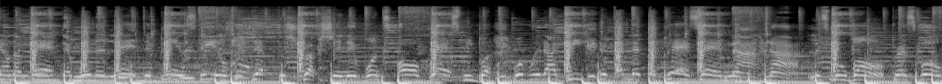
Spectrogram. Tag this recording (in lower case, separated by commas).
music, pop music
